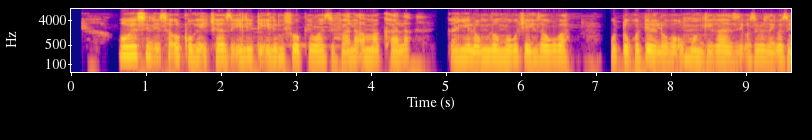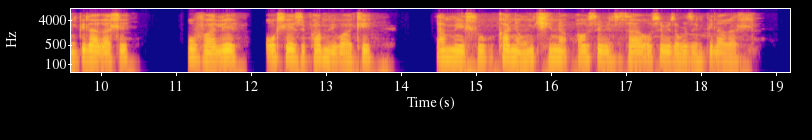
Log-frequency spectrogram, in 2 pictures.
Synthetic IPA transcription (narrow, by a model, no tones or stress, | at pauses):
ɔwesilisaʔɔǃʱɔɣɛid̥ʒ̥ʱazielid̥ʱɛelim̩ɬɔpʰɛwazivalaʔamakʰala | ɣaɲɛlom̩lɔmɔoɣut͡ʃʼeŋis̬auɣuβa | ŋud̥ʱɔɣɔtʼɛlɛlɔβaʔumoŋiɣaziʔɔs̬ɛβɛnd͡zʱaɣwɛzempʼilaɣaɬɛ | uvalɛ | ɔɬezipʰambʱiɣwakʰɛ | amɛɬɔɣukʰaɲaŋum̩t͡ʃʼinaawusɛβend͡zʱisajɔ̰ɔsɛβɛnd͡zʱwaɣwɛzempʼilaɣaːɬɛ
